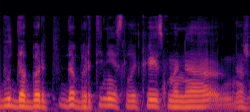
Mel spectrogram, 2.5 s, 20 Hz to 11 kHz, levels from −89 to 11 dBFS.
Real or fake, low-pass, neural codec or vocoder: real; 7.2 kHz; none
